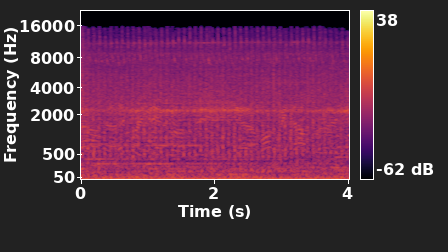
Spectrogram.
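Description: Helicopter in flight, heard close up from a camera mounted on its fuselage: loud, steady rotor and engine noise with a thin steady high whine over it.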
